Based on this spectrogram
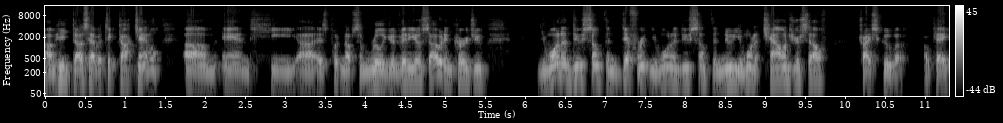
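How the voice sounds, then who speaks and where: A man at a medium pitch speaks at a very fast pace. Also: ordinary pitch variation. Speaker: motivational vlogger. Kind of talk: casual monologue. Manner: animated.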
